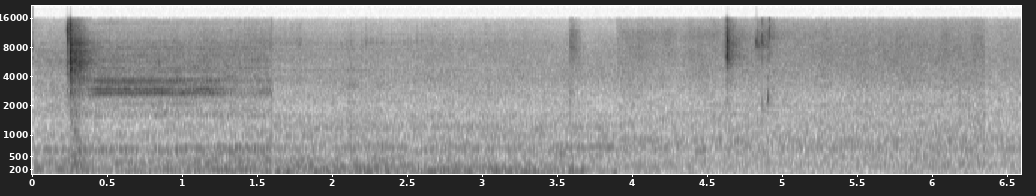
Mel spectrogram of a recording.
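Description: Steel ladle striking and scraping inside a stainless steel tank of cold naengmyeon broth while scooping out broth. It starts with a sharp metallic clank about a quarter second in, followed by a high ringing scrape for about a second. A low steady hum runs underneath and drops away about four seconds in.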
